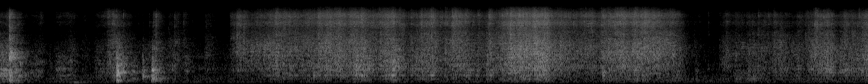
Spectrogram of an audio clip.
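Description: A few light knocks as a white cardboard box lid is lifted off, then tissue paper rustling and crinkling under the hands for several seconds as it is folded back, with a short pause shortly before the end.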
